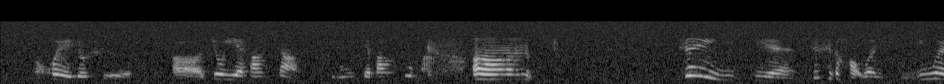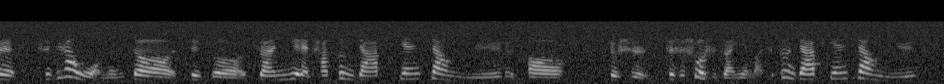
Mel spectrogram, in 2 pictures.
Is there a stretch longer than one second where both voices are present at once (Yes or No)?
No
